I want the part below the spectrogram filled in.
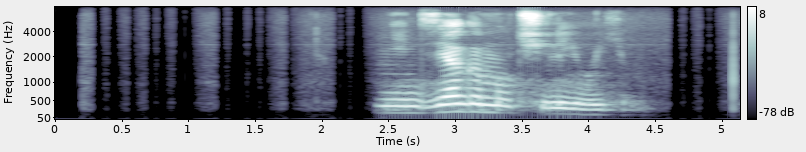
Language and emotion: Russian, neutral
